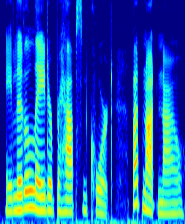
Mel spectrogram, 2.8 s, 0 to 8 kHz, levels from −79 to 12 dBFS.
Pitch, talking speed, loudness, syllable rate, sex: 180 Hz, 170 wpm, -19 LUFS, 5.2 syllables/s, female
